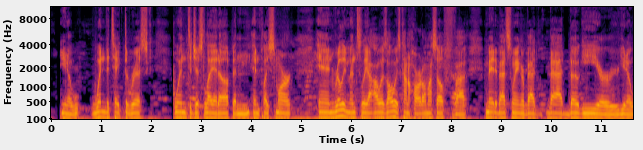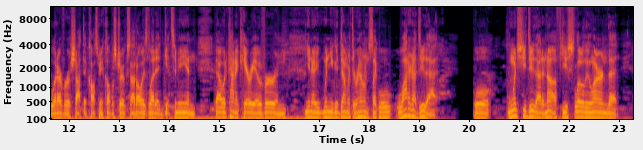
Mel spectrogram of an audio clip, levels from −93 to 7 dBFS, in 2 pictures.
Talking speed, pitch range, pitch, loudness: 235 wpm, 100-115 Hz, 110 Hz, -17 LUFS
